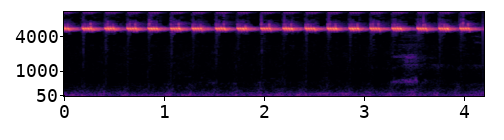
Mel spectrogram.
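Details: Shrill high cricket chirps pulse evenly about four times a second, loud and clear, with a faint brief click midway and a soft low rumble beneath.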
